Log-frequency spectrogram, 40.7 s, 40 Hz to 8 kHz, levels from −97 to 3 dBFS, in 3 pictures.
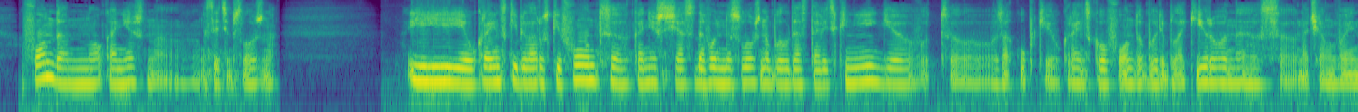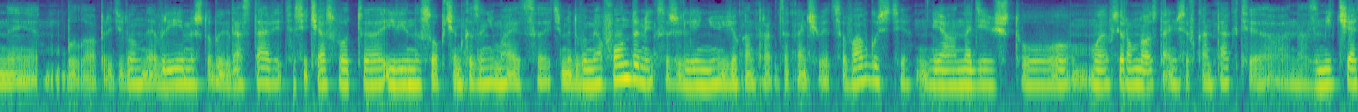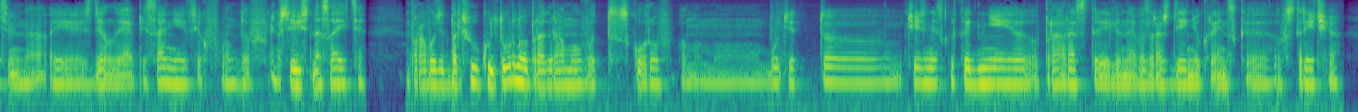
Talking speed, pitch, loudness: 120 wpm, 155 Hz, -14 LUFS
